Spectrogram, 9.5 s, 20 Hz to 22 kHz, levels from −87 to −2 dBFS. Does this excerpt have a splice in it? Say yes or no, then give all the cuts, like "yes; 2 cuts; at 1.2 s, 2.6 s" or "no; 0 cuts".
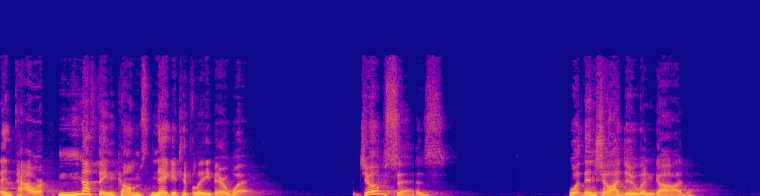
no; 0 cuts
